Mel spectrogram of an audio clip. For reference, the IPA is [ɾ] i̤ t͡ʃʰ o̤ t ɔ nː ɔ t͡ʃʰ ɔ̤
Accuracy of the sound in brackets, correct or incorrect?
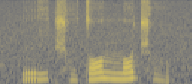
incorrect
